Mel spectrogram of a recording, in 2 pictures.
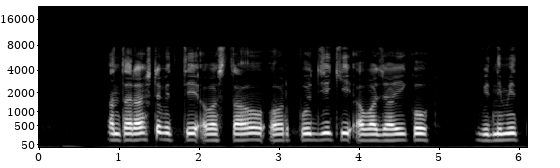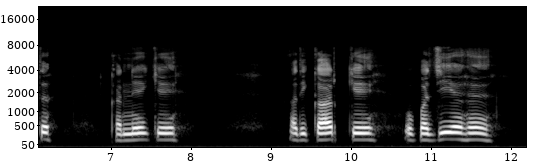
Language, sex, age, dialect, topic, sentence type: Hindi, male, 18-24, Garhwali, banking, statement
